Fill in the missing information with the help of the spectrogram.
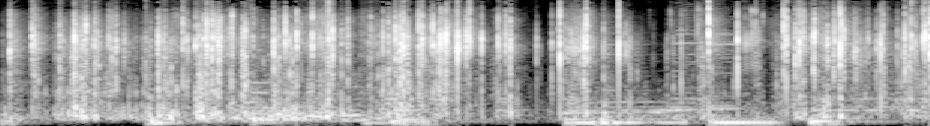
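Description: A bag of pepper pork bone soup flavoured potato chips is torn open and crumpled during an unboxing, producing loud, continuous crinkling and crackling with sharp rips over several seconds, without any voices.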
